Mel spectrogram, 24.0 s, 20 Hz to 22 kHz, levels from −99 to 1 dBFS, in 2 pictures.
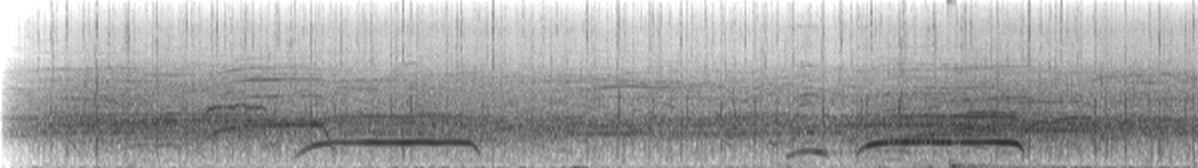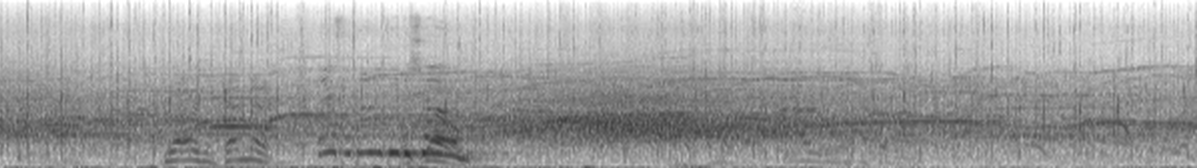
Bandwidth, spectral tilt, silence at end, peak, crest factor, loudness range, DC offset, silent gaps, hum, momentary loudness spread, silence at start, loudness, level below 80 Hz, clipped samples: over 20 kHz; -3 dB/octave; 0 s; -10 dBFS; 18 dB; 8 LU; under 0.1%; none; none; 10 LU; 0.1 s; -29 LUFS; -52 dBFS; under 0.1%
